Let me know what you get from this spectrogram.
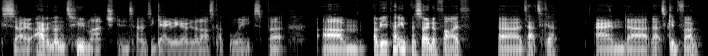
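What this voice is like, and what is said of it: Sick-sounding voice. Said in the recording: “as you could probably tell in my voice, I've been sick as well the last week.”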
